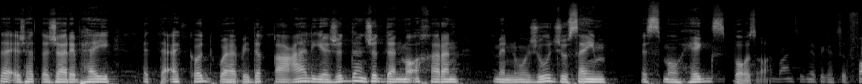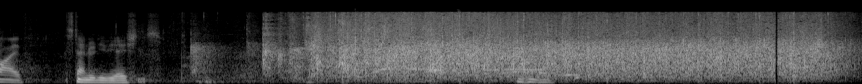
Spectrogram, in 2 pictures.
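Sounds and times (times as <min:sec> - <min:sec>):
speech: 0:00.0 - 0:10.8, 0:13.8 - 0:14.2
audience applause at Higgs boson discovery announcement: 0:10.5 - 0:17.2.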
